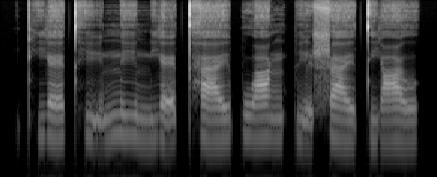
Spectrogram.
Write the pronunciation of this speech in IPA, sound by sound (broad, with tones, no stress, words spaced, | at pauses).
pʰjɛ˨˦t̪ʰḭ˨˩ n̪i˥˨ mjɛ̰˨˩t̪ʰa˨˦ɪ̯ pwɑ˦ŋpḭ˨˩ ʂa˥˨ɪ̯t̪jɑ˦ʊ̯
